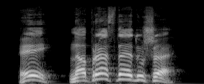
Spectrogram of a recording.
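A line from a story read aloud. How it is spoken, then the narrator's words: Barked, suppressing anger. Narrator (Russian): рявкнул Нойда, пытаясь успокоить в себе гнев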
